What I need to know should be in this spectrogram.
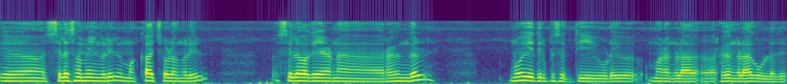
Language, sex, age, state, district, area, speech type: Tamil, male, 45-60, Tamil Nadu, Ariyalur, rural, spontaneous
